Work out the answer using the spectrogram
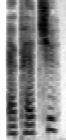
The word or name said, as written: apache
